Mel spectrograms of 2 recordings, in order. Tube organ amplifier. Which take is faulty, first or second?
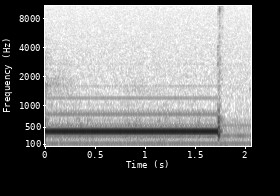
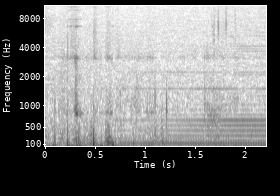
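second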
